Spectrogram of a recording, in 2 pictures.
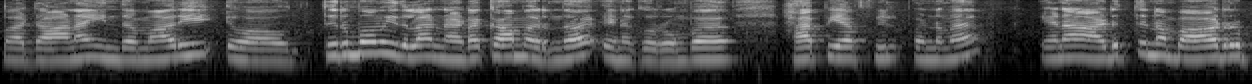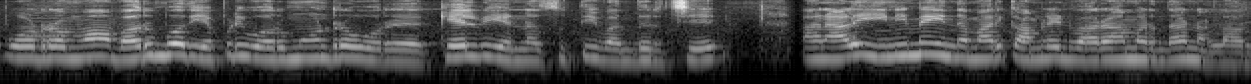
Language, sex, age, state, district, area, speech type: Tamil, female, 45-60, Tamil Nadu, Cuddalore, rural, spontaneous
